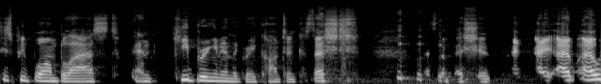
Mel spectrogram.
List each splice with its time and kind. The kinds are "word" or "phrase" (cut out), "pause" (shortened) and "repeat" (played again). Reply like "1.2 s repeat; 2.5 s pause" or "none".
1.3 s pause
